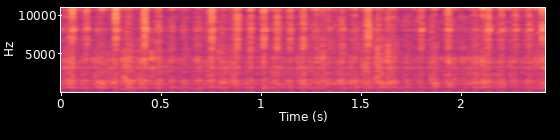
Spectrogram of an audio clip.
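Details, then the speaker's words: Honda Biz 125 (2013 or 2015) small single-cylinder engine, with oil leaking from the top. Sharp, rapid knocking at about ten per second over the engine beat; excessive connecting rod big-end play, and the rod needs replacing. "Olha a folga da biela por isso que tá com aquele barulho Então a gente vai ter que trocar essa biela"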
